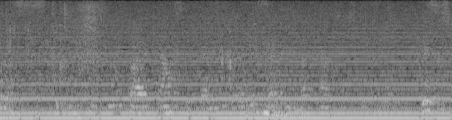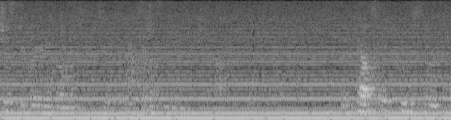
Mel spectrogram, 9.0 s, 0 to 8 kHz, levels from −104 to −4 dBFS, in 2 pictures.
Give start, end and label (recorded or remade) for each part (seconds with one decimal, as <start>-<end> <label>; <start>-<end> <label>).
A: 0.0-3.3 remade; 3.3-4.2 recorded; 4.2-9.0 remade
